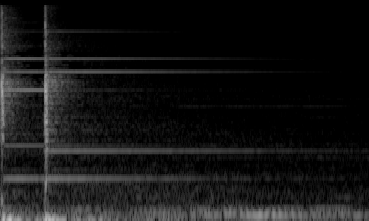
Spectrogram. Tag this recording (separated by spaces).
baoding double percussion chinese balls short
